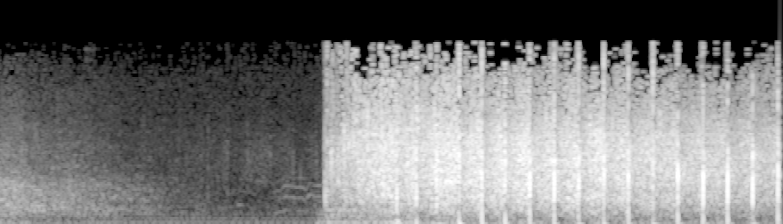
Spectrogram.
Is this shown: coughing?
no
